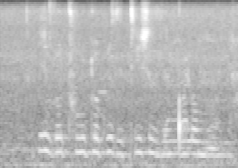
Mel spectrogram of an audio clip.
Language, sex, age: Xhosa, female, 22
